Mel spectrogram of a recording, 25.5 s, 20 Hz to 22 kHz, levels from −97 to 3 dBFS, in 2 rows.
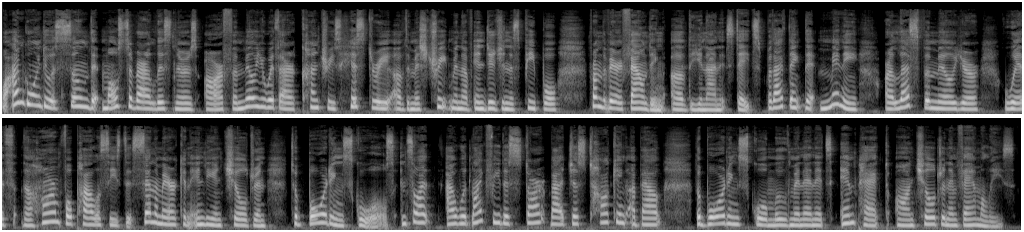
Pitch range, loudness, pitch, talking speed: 210-265 Hz, -26 LUFS, 230 Hz, 175 wpm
